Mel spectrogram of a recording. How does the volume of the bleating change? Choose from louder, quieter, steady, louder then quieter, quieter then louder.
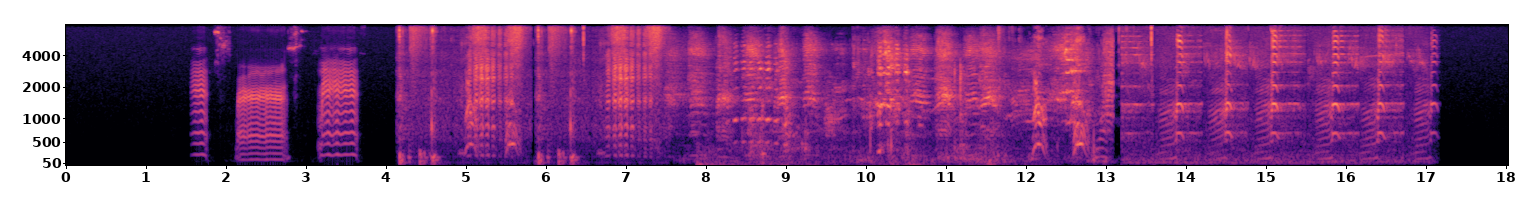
steady.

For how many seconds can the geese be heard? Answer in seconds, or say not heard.
10 s.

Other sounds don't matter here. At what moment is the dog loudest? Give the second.
13 s.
